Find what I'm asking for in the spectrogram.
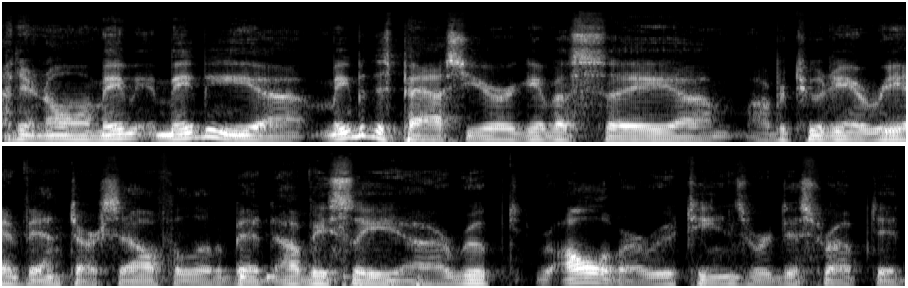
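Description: With an Upper Midwest accent, a man talks with hardly any pauses and fairly even intonation. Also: fairly low pitch for a man, moderate pace. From North Dakota, Devils Lake. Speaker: steakhouse owner. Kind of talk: interview. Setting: construction site.

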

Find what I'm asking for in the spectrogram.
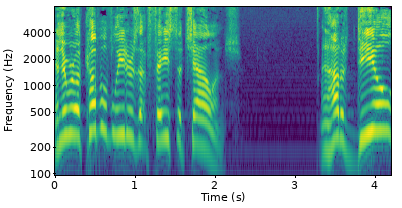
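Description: A man speaks at an extremely high pitch with lively intonation on a very clean recording against a silent background. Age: 40s. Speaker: pastor. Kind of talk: sermon. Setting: church. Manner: casual, conversational.

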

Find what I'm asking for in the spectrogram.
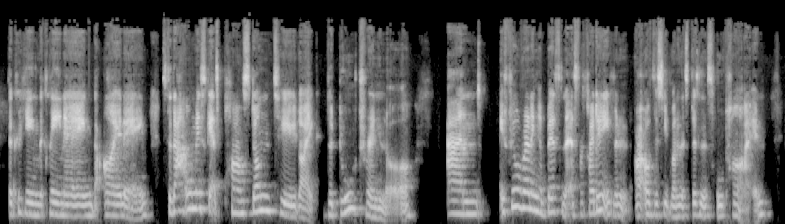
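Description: A woman with a British accent talks at a moderate pace and medium pitch, her intonation lively. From England. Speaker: business coach for entrepreneurs. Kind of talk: interview. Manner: casual, with frequent fillers.

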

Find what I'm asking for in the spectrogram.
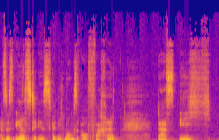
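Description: Over noticeable background noise, a woman at a medium pitch sounds energetic, her intonation lively. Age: 50s. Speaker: life coach podcaster. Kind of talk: motivational monologue.

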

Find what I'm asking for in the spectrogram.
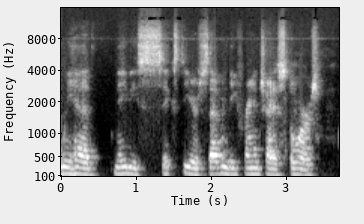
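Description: A man's somewhat breathy voice. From rural central Nebraska. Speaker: retail company president. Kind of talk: interview.

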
